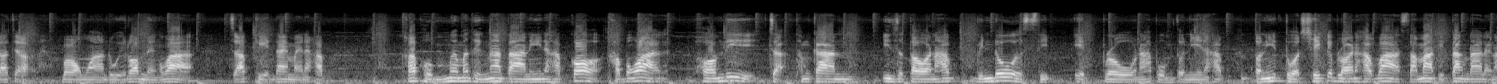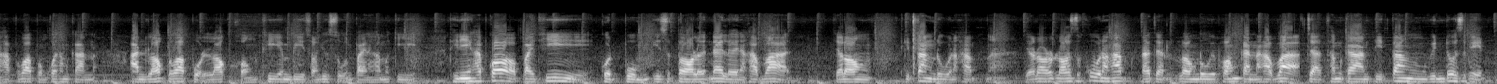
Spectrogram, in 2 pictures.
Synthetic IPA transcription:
ɾa˧˩wt͡ɕa̰˨˩ | bɔː˧ŋmaː˧duː˧iː˨˩k̚ɾɔː˥˩p̚nɯ˧˩ŋ˧˩waː˥˩ | t͡ɕa˨˩ʔa˧˥pliː˨˩t̪̚daː˥˩jma˦˥jna˦˥kʰa˦˥p̚ | kʰa˦˥pʰːo˩˦mːɯ˥˩ɐmaː˧nt̪ʰɯ˩˦ŋnaː˥˩t̪aː˧niː˦˥na˦˥kʰa˦˥p̚kɔː˥˩kʰa˧˩wbɔː˨˩k̚waː˥˩pʰɔː˦˥mt̪ʰiː˥˩t͡ɕa̰˨˩ʔt̪ʰa˧mkaː˧n | ʔi˧nsa˧t̪ɔː˧na˦˥kʰa˦˥p̚wi˧˥ndoː˥˩si˨˩p̚ʔe˨˩t̪̚pɾoː˧na˦˥kʰa˦˥pʰːo˩˦mt̪u˧ənːiː˦˥na˦˥kʰa˦˥p̚t̪ɔː˧nːiː˦˥t̪u˨˩ət̪̚t͡ɕʰe˧˦˥k̚ɾi˥˩p̚ɾɔː˦˥jna˦˥kʰa˦˥p̚waː˥˩saː˩˦maː˥˩t̪ːi˨˩t̪ːa˥˩ŋdaː˥˩jlɛ˧˩na˦˥a˦˥pʰːɔ˦˥waː˥˩pʰo˩˦mkɔ˥˩˧mkaː˧nʔa˧nlɔ˦˥k̚ɾɯ˩˦waː˥˩pu˨˩ət̪̚lɔ˦˥kʰːɔː˩˦ŋt̪ʰiː˧ʔe˧mbiː˧sɔː˩˦ŋt͡ɕu˨˩t̪̚suː˩˦npa˧jna˦˥kʰa˥ma˥˩kiː˦˥ | t̪ʰiː˧niː˦˥kʰa˦˥p̚kɔː˥˩pa˧jt̪ʰiː˥˩ko˨˩t̪̚pu˨˩mʔi˨˩sa˧t̪ɔː˧lɤː˧daː˥˩jlɤː˧jna˦˥kʰa˦˥p̚waː˥˩ | t͡ɕa˨˩ʔlɔː˧ŋt̪i˨˩t̪ːa˥˩ŋduː˧na˦˥kʰa˦˥p̚ʔaː˨˩dɛ˨˦ɾɔː˧ɾɔː˧ŋs̬a˧kʰuː˥˩na˦˥kʰa˦˥p̚ɾaː˧wt͡ɕa˨˩lɔː˧ŋduː˧a˧˩jpʰɾɔː˦˥mka˧nːa˦˥kʰa˦˥p̚waː˥˩t͡ɕa˨˩ʔt̪ʰa˧mkaː˧nt̪i˨˩t̪ːa˥˩ŋwi˧ndoː˥˩si˨˩p̚ʔe˨˩t̪̚

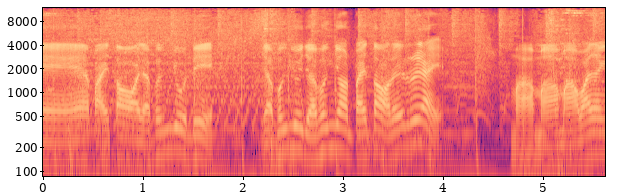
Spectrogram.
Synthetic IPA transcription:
ɛː˧˩pa˧jt̪ɔː˨˩jaː˨˩pʰɯ˧˥˩ŋjuː˥˩t̪̚diː˧˩jaː˨˩pʰɯ˧˥˩ŋjuː˥˩jaː˨˩pʰɯ˥˩ŋɲɔː˧˥˩n̚pa˧jt̪ɔː˨˩ɾɯ˥˩˨jɾɯ˥˩əj | ma̰ː˧ma̰ː˧maː˧waː˦˥ja˧ŋ

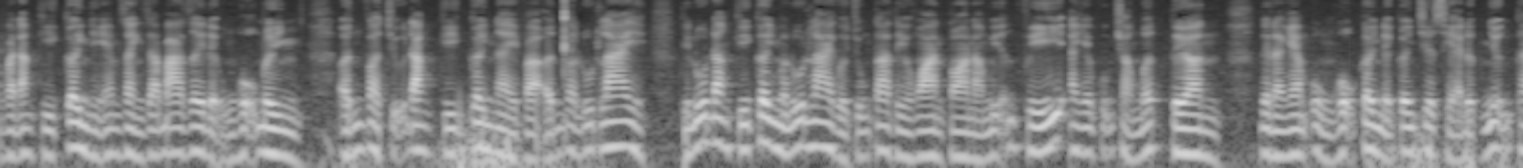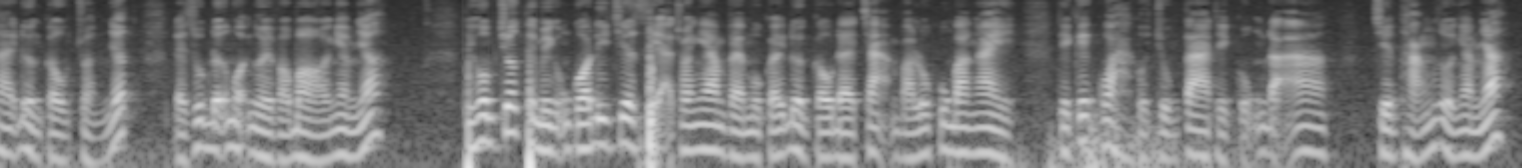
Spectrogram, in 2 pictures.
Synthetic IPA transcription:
vaː˨˩ɗa˧ŋki˨˦kə˧ŋt̪ʰi˨˩ʔɛ˧mza˨˩jŋ̟zaː˧ɓaː˧zə˧jɗe˧˩ʔʊ˧˩ŋ͡mho̰˧˨mï˨˩ŋ̟ʔə˨˦nvaː˨˩wt͡ɕɨ̰˧˥ɗa˧ŋki˨˦kə˧jŋ̟na˨˩jvaː˨˩ʔə˨˦nvaː˨˩wnu˦˥t̚laː˧j | t̪ʰi˨˩nu˦˥t̚ɗa˧ŋki˨˦kə˧jŋ̟maː˨˩nu˦˥t̚laː˧jku˧˩ət͡ɕʊ˨˦ŋ͡mt̪aː˧t̪ʰi˨˩hwaː˨˩nt̪waː˨˩nlaː˨˩mḭ˧˥ənfi˨˦ʔa˧jŋ̟ʔɛ˧mkʊ̰˧˥ŋ͡mt͡ɕa˧˩ŋmə˦˥t̚t̪i˨˩ən | ne˧˩nʔa˧jŋ̟ʔɛ˧mʔʊ˧˩ŋ͡mho̰˧˨kə˧ŋ̟ɗe˧˩kə˧jŋ̟t͡ɕi˧əsɛ˧˩ɗɨ˨˩ək̚ɲɨ̰˧˥ŋkaː˨˦jɗɨ˨˩əŋkə˨˩wt͡ɕwə˧˩nɲə˦˥t̚ɗe˧˩zu˦˥p̚ɗə̰ː˧˥mɔ̰˧˨jŋɨ˨˩əjvaː˨˩wɓəː˧˩ʔə˧˩ŋ̟ʔɛ˧mɲaː˨˦˥ | t̪ʰi˨˩ho˧mt͡ɕɨ˦˥ək̚t̪ʰi˨˩mi̟˨˩kʊ̰˧˥ŋ͡mkɔ˨˦ɗi˧t͡ɕi˧əsɛ˧˩t͡ɕɔ˧ʔa˧jŋ̟ʔɛ˧mve˨˩mo˨˩t̚kaː˨˦jɗɨ˨˩əŋkə˨˩wɗɛ˨˩t͡ɕa̰ː˧˨mvaː˨˩lo˧xʊ˧ŋ͡mɓaː˧ŋa˨˩jt̪ʰi˨˩ke˦˥t̚kwaː˧˩ku˧˩ət͡ɕʊ˨˦ŋ͡mt̪aː˧t̪ʰi˨˩kʊ̰˧˥ŋ͡mɗa̰ː˧˥ | t͡ɕi˨˦ənt̪ʰa˨˦ŋzo˨˩˧ŋʔɛ˧mɲaː˨˦˥

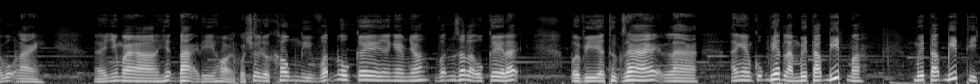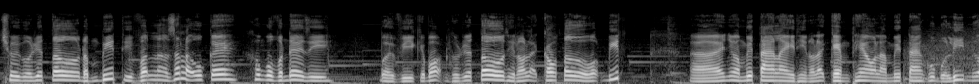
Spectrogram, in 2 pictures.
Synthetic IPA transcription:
ɔ˨˦jɓo̰˧˨na˨˩j | ʔə˨˦jɲɨ˧ŋmaː˨˩ɦḭ˧˨ənt̪a̰ː˧˨jt̪ʰi˨˩ɦɔ˧˩jkɔ˨˦t͡ɕəː˧jɗɨ˨˩ək̚xə˧wŋ͡mt̪ʰi˨˩və̰˧˥nʔo˧ke˧ʔa˧jŋ̟ʔɛ˧mɲɔ˨˦və̰˧˥nzə˦˥t̚laː˨ʔo˧ke˧ɗə˦j | ɓəː˧˩jvi˨˩˨t̪ʰɨ˨˩k̚zaː˧ʔə̰˧˦jlaː˨˩ | ʔa˧jŋ̟ʔɛ˧mkʊ̰˧˥ŋ͡mɓi˦˥t̬̚laː˨˩me˧t̪aː˧ɓi˦˥t̚maː˨˩ | me˧t̪aː˧ɓi˦˥t̚t̪ʰi˨˩t͡ɕəː˧jɣɔː˧˩zi˧ət̪əː˧ɗə˨˦mɓi˦˥t̚t̪ʰi˨˩və̰˧˥nlaː˨˩zə˦˥t̚laː˨ʔo˧ke˧xə˧wŋ͡mkɔ˨˦və˨˦nɗe˨˩zi˨˩ | ɓəː˧˩jvi˨˩kaː˨˦jɓɔ̰˧˨nkɔ˨˩zi˧ət̪əː˧t̪ʰi˨˩nɔ˨˦la̰ː˧˨jkaː˧wt̪əː˧və̰˧˥nɓi˦˥ət̚ | aː˨˩˨ɲɨ˧ŋmaː˨˩me˧t̪aː˧na˨˩jt̪ʰi˨˩nɔ˨˦la̰ː˧˨kɛ˨˩mt̪ʰɛ˧wlaː˨˩me˧t̪aː˧ɣu˧ɓɨː˧˩li˧˥nɨ̰˧˥ə

